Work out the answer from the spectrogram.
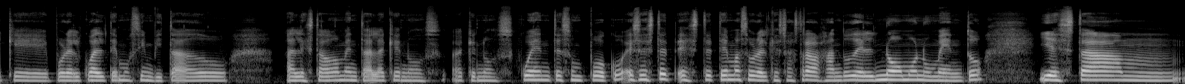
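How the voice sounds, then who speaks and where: A woman's voice: mid-range voice, level tone, unhurried. Woman host asking winding questions. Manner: long winding questions with fillers. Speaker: interview host. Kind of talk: interview hosting.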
